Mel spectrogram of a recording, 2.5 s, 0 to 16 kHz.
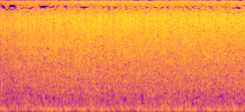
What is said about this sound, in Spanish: Son las cascadas, y ese sonido ha sido precisamente el origen del cierre hace 20 años.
